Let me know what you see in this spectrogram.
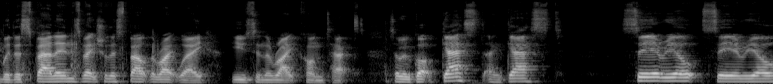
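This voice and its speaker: In a very clean recording with a silent background, a man with a medium pitch speaks with lively intonation. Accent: Welsh. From Wales. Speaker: primary school teacher. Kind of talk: tutorial. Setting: recorded video lesson for pupils. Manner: casual.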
